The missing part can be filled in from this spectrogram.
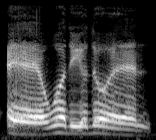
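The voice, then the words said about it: Angry Italian-accented cartoon alien voice. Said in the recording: “a blatant impersonation of Watto ... sound like an angry Italian man”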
